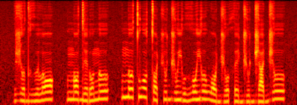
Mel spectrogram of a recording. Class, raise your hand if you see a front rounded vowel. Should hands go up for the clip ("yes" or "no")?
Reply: no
